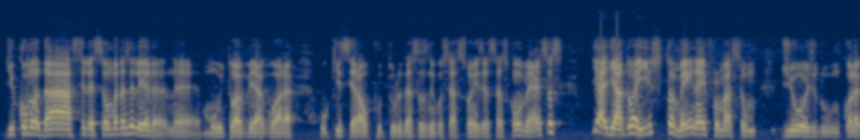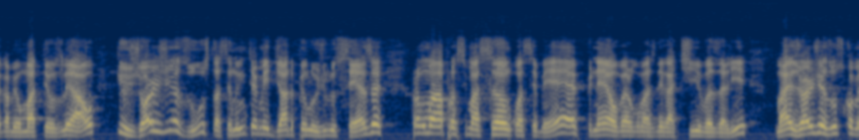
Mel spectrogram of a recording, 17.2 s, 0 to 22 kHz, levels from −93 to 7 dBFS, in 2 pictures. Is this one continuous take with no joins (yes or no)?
yes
